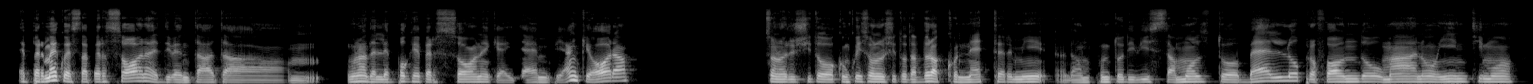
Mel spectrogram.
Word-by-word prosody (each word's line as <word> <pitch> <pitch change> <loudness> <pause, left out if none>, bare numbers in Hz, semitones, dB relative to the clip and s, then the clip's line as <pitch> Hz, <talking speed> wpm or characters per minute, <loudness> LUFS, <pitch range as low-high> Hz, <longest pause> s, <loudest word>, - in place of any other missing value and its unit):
E 130 - -6
per 135 +2 +2
me, 185 +6 +10
questa 130 -8 +1
persona 140 +5 +1
è - - -2
diventata, 105 -2 -4
uhm, 95 0 -7 0.3
una 130 +3 +3
delle 115 -2 0
poche 130 +2 -1
persone 120 +2 -1
che 110 - -10
ai 100 -1 -8
tempi, 105 +1 -4
anche 195 -1 +2
ora 170 +3 +2 1.3
sono 120 -2 +2
riuscito 120 0 0
con 120 - -2
cui 130 +2 -1
sono 125 -1 +3
uscito 120 +1 -2
davvero 120 +4 +4
a 125 - -2
connettermi, 115 +2 0
uhm, - - -9
da 100 +1 -6
un 105 0 -4
punto 115 +2 -1
di 110 -1 -3
vista 115 0 -4
molto 125 -1 0
bello, 160 +9 0
profondo, 130 0 +1
umano, 125 +1 0
intimo 130 0 -1
120 Hz, 145 wpm, -22 LUFS, 110-130 Hz, 1.3 s, me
